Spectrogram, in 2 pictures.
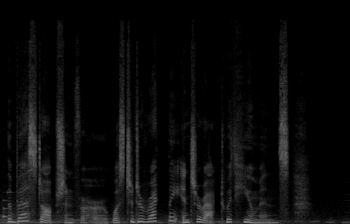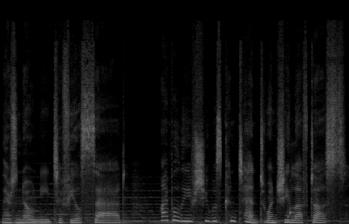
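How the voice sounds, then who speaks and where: A woman voicing a poised, knowing game schemer. Her lively, mid-pitched delivery is composed and articulate, over faint music. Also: moderate pace, natural voice. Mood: composed, reassuring. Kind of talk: video game voice acting.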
